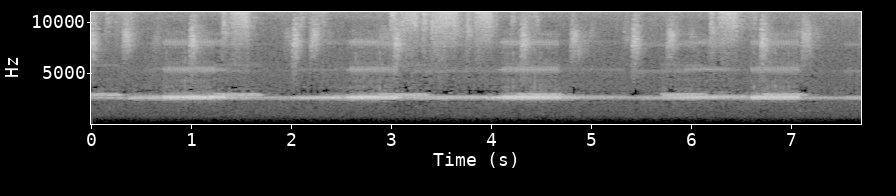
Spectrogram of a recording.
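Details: Several crickets calling from the grass in Bulgaria on a warm summer night, captured by a surround microphone; a continuous high-pitched trill swells and fades in waves, with scattered sharper chirps layered over it.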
